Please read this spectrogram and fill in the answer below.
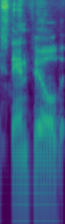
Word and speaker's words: Steinfeld: And I kind of want to start there, because I think Hailee Steinfeld did I'm pronouncing her name right. Steinfeld. Stein, like beer Steinfeld, I think is how it's said.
